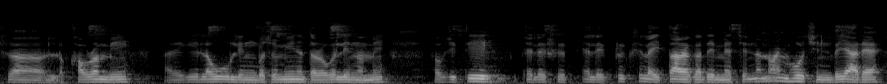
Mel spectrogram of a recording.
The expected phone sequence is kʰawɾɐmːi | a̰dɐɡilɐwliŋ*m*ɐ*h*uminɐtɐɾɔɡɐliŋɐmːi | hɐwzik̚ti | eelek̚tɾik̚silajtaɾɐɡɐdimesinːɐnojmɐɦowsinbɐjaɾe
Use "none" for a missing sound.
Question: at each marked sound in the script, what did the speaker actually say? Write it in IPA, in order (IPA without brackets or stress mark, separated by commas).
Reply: b, s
